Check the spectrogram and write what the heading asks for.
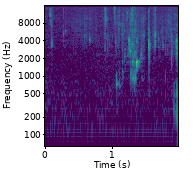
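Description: Faint water drips falling into a tub of water, a few small plinks in the second half.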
